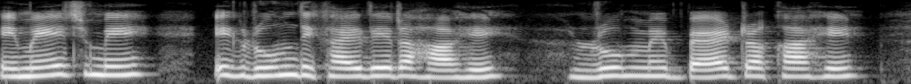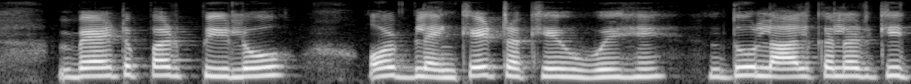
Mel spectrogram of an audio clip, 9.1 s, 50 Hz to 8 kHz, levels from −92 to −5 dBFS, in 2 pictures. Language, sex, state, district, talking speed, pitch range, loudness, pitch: Hindi, female, Uttar Pradesh, Etah, 170 wpm, 235-260 Hz, -14 LUFS, 250 Hz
